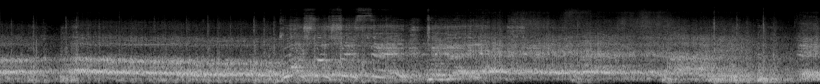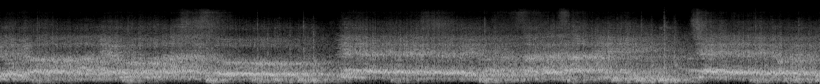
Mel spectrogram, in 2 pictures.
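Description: A crowd of fans claps in rhythm.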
